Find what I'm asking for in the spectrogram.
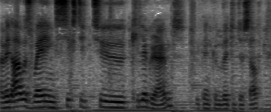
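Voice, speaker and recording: Faint background music under a man's moderate-paced speech. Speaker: home gym vlogger. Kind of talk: casual vlog chat. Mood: candid, self-deprecating. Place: home room. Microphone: phone near.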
